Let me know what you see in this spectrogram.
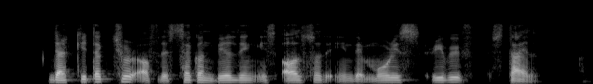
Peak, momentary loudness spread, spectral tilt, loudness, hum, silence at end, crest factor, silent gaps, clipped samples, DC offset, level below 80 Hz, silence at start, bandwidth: -6 dBFS; 8 LU; -6.5 dB/octave; -27 LUFS; none; 0.6 s; 22 dB; none; under 0.1%; under 0.1%; -58 dBFS; 0.5 s; 7.2 kHz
